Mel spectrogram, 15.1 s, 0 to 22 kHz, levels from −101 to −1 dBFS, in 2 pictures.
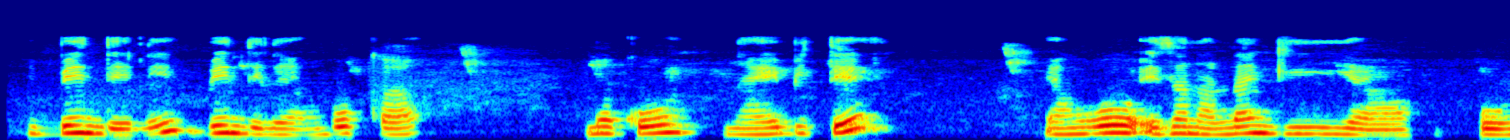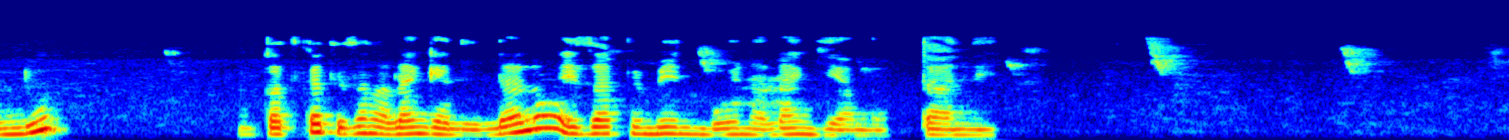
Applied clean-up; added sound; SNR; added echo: none; none; none; none.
